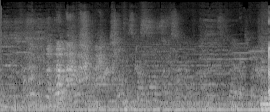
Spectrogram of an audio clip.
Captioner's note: guest laughing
